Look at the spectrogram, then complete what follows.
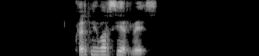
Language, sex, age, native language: Icelandic, male, 40-49, Icelandic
